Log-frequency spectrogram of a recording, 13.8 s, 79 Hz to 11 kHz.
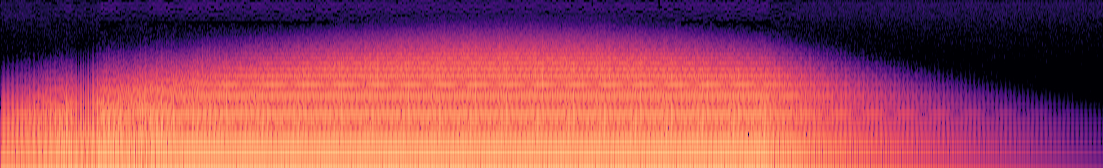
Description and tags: Super FM Pad C1
An evolving pad type sound created on a Nord Modular synth using FM synthesis and strange envelope shapes. Each file ends in the note name so that it is easy to load into your favorite sampler.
